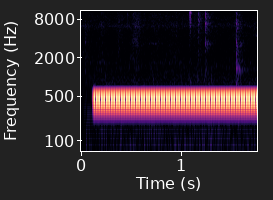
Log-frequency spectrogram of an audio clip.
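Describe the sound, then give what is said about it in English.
A steady, unbroken telephone dial tone hums at a constant mid pitch, loud and even from just after the start to the end, with no voices over it, while calling the Pig and Whistle, a bar and restaurant. “Well, we're calling Pig and Whistle.”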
